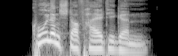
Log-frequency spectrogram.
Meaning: strong dative masculine/neuter singular of kohlenstoffhaltig
- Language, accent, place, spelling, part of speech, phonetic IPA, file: German, Germany, Berlin, kohlenstoffhaltigem, adjective, [ˈkoːlənʃtɔfˌhaltɪɡəm], De-kohlenstoffhaltigem.ogg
